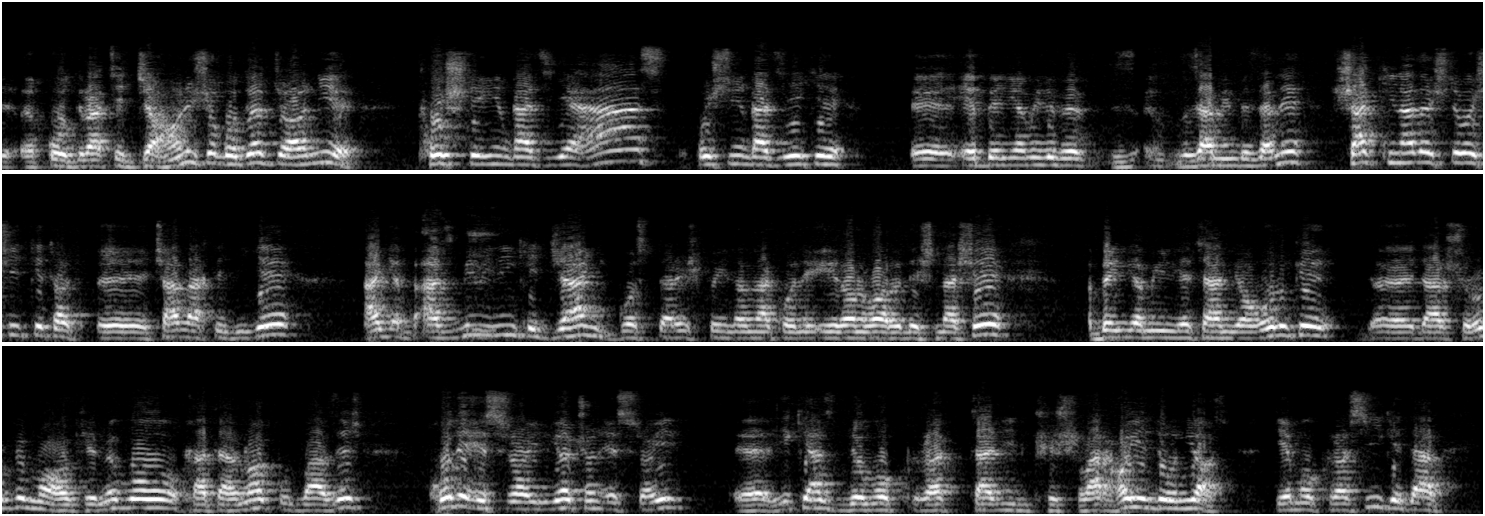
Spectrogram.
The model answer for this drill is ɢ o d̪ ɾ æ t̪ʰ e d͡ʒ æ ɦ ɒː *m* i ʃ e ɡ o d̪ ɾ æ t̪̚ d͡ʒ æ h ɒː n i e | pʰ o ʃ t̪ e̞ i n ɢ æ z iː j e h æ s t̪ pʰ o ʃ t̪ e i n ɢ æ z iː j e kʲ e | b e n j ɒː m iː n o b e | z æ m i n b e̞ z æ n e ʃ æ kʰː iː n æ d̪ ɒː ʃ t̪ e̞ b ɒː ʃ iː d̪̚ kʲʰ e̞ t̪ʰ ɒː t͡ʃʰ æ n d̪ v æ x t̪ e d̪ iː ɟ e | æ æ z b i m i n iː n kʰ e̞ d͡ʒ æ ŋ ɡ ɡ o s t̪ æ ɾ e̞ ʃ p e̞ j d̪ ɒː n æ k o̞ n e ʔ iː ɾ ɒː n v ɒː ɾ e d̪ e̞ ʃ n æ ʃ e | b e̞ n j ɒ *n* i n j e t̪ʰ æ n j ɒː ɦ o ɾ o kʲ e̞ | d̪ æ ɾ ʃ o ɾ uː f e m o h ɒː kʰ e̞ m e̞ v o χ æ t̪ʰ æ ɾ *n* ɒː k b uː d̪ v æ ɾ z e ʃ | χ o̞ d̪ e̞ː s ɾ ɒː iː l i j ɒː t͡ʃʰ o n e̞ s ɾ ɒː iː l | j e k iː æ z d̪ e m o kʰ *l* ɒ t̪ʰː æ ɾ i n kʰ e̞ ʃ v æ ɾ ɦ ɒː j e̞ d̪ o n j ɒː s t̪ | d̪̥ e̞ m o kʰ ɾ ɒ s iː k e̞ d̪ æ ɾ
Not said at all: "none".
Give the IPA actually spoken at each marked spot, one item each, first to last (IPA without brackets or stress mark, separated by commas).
n, m, n, ɾ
